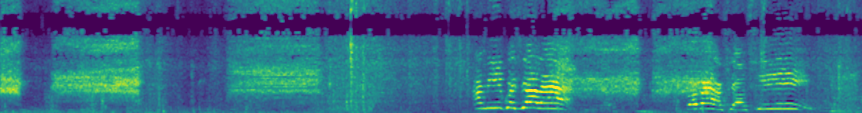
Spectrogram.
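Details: Kitten stuck up a tree after raiding a bird's nest, pecked by a big bird and crying: two bursts of clear harmonic meows, each rising then falling, among people talking, over a steady high insect-like hiss.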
